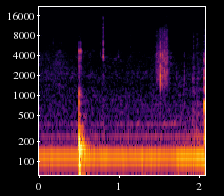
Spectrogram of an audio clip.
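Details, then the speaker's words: Unbranded DB built-in amplifier-speaker, bought new and used only two weeks, owner reports distorted sound: microphone tested, steady low mains-pitch hum with a few handling clicks and no signal getting through; amp hums but passes no audio. "So bagong bili ito, mga ilang araw pa, ilang linggo itong nagamit. 2 weeks lang na nagamit. Tapos may umuugong."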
